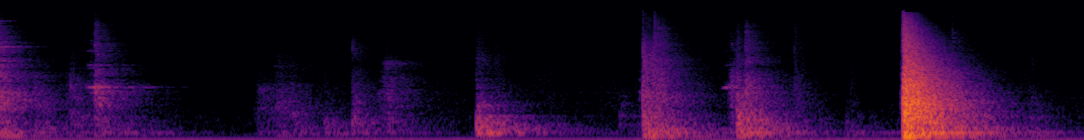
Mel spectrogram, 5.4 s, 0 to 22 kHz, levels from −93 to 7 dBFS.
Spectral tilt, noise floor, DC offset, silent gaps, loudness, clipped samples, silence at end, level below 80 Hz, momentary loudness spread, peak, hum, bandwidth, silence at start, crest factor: -4.5 dB/octave; -74 dBFS; under 0.1%; none; -27 LUFS; under 0.1%; 0.45 s; -46 dBFS; 28 LU; -8 dBFS; none; 16 kHz; 0 s; 28 dB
